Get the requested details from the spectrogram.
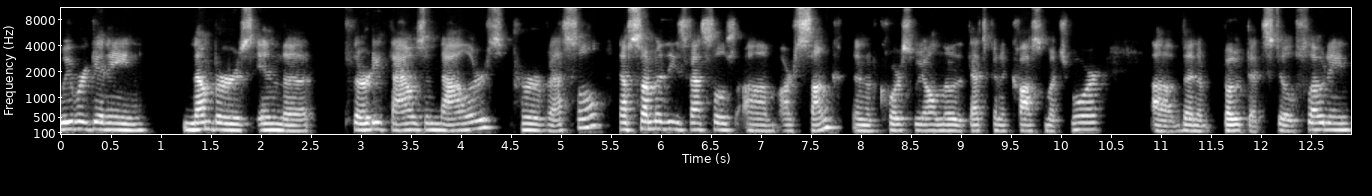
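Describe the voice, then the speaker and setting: An unremarkable speaking voice at a fairly slow pace, with ordinary pitch variation and a very clean recording over a silent background. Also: woman, fairly low pitch for a woman. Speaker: work group coordinator. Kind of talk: meeting presentation.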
